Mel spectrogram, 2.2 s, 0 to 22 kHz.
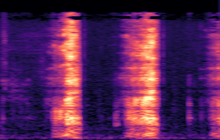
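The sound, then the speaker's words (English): A voice imitates how a big truck with about 1,500 horsepower would roar: three loud, gravelly, breathy bursts, each under a second, with short pauses between, the last cut off at the end. “This is how your truck would sound.”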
